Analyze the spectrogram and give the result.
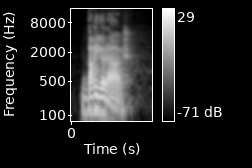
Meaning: a strange medley of colours
- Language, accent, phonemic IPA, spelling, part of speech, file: French, France, /ba.ʁjɔ.laʒ/, bariolage, noun, LL-Q150 (fra)-bariolage.wav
